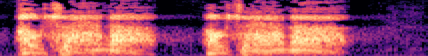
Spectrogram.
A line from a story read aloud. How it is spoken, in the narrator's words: They're whispering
